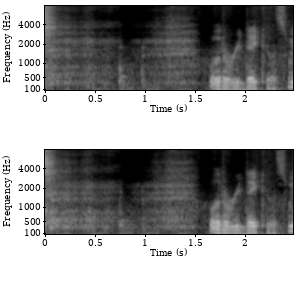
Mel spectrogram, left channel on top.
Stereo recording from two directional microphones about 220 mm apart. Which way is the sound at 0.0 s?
50° right (ahead or behind).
